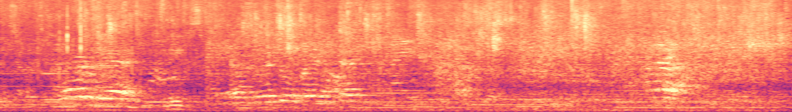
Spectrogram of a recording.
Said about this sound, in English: Okay, so I've had my cold shower.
